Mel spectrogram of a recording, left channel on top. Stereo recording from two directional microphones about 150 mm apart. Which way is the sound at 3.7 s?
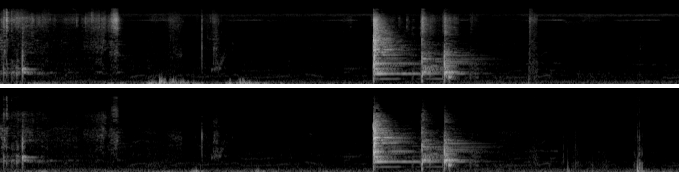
30° left (ahead or behind).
